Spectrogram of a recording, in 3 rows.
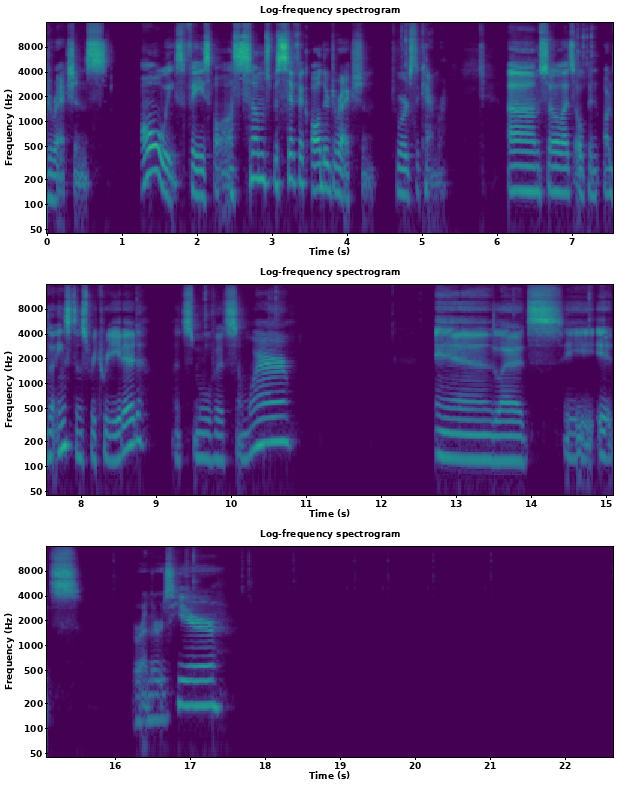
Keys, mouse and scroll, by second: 4.7 ctrl+space, 7.0 click, 7.1 click, 8.7 click, 10.4 click, 11.6 click, 13.7 click, 14.3 click, 15.2 click, 16.9 click, 17.6 click, 18.2 click, 19.0 click, 19.5 click, 20.1 click, 20.9 click, 22.2 click.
